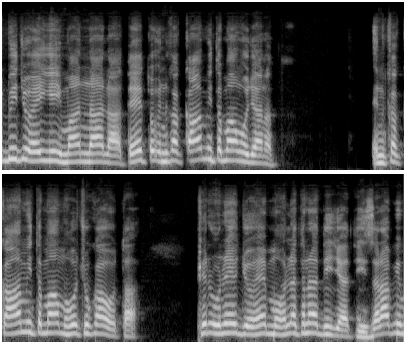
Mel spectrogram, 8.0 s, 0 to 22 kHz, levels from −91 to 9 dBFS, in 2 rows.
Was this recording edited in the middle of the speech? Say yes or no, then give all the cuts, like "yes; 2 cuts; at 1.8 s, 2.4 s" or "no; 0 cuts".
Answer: no; 0 cuts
